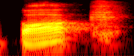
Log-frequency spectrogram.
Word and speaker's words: Bach: american english is pronounced bach by just about everyone unless they're trying to sound fancy in which case they say bach and actually pronounce it with the velar fricative um so yeah i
